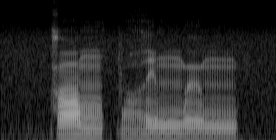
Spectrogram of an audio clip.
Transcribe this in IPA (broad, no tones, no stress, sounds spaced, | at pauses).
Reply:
k ɔ m p ɔ̤ i̯ m ɯ m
